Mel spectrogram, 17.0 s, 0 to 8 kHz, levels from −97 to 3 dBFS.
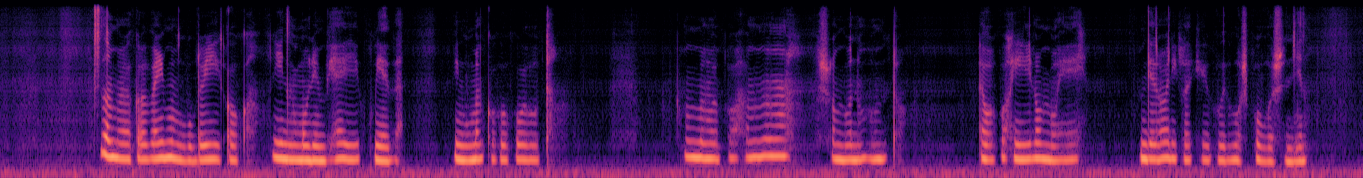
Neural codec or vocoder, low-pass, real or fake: autoencoder, 22.05 kHz, a latent of 192 numbers a frame, VITS, trained on many speakers; 7.2 kHz; fake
